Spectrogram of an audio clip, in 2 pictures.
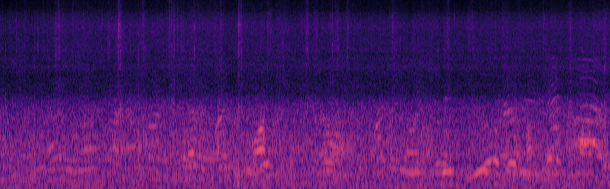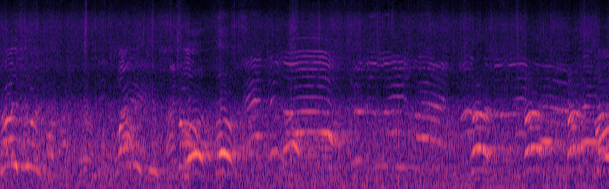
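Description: A crowd of spectators shouts and cheers from nearby.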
